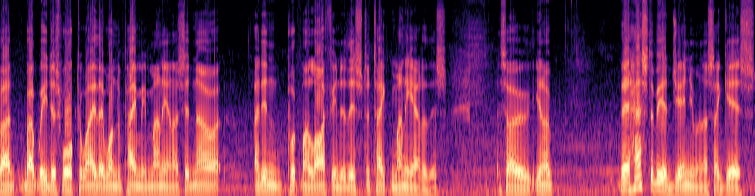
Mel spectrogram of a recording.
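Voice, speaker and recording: With an Australian accent, a man speaks in a very deep, low voice at a moderate pace and fairly even intonation, over noticeable background noise. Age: 60s. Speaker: evangelist preacher. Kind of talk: interview testimony.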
